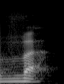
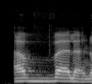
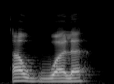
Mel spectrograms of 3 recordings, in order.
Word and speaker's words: Awwala: Make sure you pronounce the waw as well correctly. It's not va. Awwala, no. Awwala.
